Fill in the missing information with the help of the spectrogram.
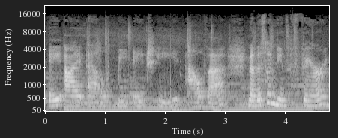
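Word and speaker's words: Ailbhe: side we have the name alva spelled a-i-l-b-h-e alva now this one means fair noble and bright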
